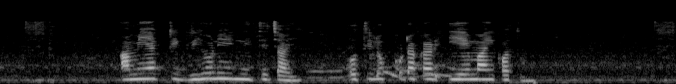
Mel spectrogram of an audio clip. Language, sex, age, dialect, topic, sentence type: Bengali, female, 31-35, Northern/Varendri, banking, question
